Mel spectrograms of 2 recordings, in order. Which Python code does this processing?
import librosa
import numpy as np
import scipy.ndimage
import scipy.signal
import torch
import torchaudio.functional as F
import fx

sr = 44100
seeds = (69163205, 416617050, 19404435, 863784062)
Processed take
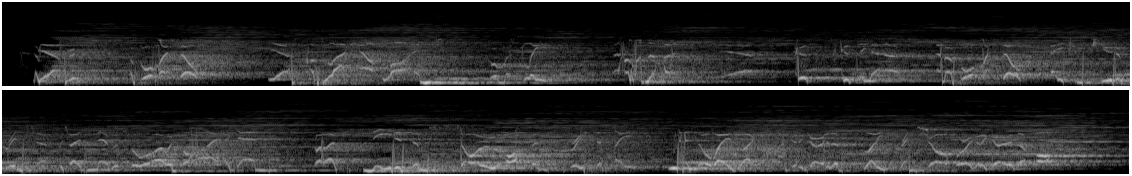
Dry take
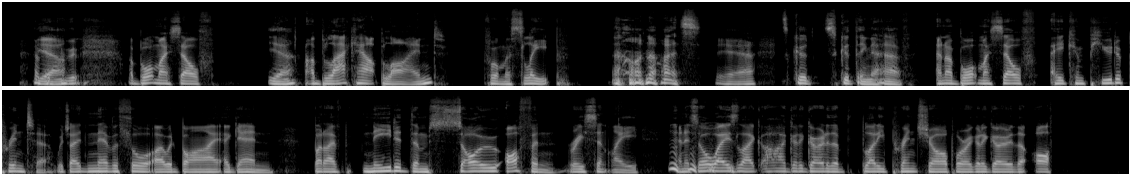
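

y = fx.sine_speech(x, sr)
y = fx.rev_shimmer(y, sr, seeds[0], rt60_s=2.4, semitones=12, shimmer_db=-8, drr_db=3.5)
y = F.gain(torch.from_numpy(y), -6.0).numpy()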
